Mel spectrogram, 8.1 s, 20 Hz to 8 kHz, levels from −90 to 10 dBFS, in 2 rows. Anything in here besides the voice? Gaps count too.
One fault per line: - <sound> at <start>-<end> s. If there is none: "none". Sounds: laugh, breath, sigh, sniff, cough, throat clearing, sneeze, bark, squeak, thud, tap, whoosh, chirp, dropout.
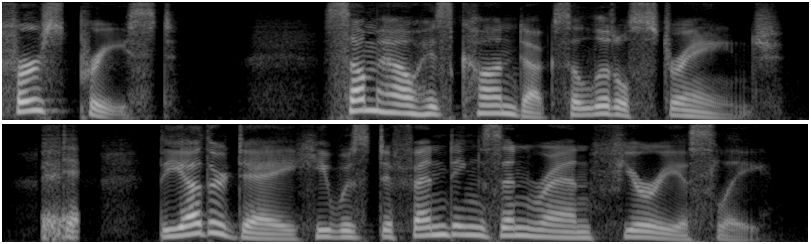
- laugh at 4.2-4.4 s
